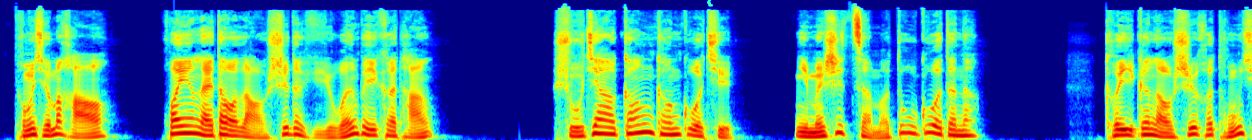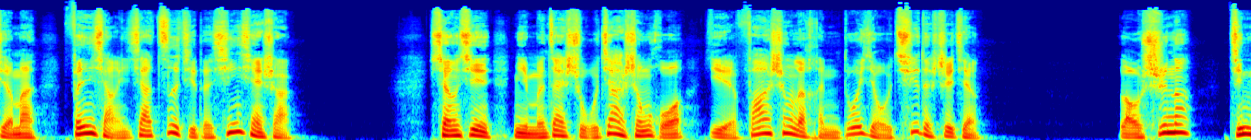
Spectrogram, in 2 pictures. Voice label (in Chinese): 微课 试音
